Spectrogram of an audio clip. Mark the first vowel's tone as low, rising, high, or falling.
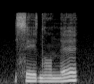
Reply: low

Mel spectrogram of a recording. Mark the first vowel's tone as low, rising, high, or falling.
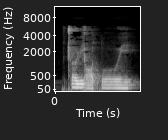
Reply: high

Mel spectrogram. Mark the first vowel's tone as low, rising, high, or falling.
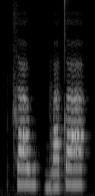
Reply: high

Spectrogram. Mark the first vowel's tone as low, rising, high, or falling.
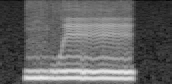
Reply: low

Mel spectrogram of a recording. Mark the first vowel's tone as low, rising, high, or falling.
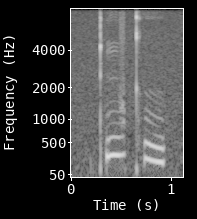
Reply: high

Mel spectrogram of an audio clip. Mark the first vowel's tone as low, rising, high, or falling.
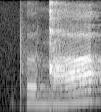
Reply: low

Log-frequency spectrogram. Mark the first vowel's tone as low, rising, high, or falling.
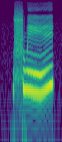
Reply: low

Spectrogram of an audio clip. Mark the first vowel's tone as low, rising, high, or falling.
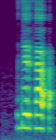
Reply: falling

